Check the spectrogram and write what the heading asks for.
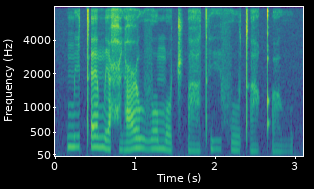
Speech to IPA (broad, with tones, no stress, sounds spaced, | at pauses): m i˦ tʼ ɛ˦ m e˨ ħ i̤˨ ʕ u˦˨ v o˦ m o˨ t͡ʃʼ a̤˨ tʼ i̤˦ f u˨ tʼ a̤˨ qʼ ṳ˨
